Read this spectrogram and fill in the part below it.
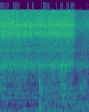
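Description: Mutton and spices get stirred in a pan, with a few scraping, rattling strokes of the spoon over a steady sizzle that drops a little toward the end.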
